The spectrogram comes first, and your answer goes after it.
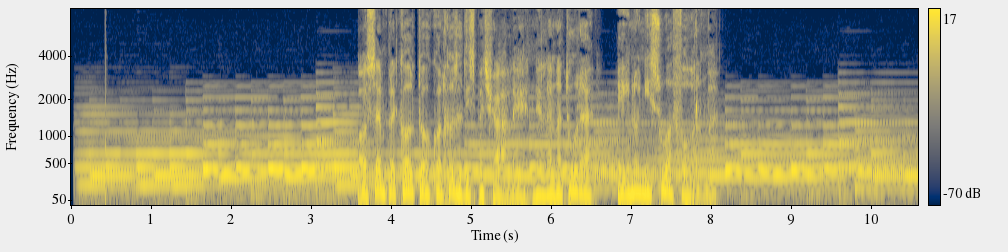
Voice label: italian voice over male documentary

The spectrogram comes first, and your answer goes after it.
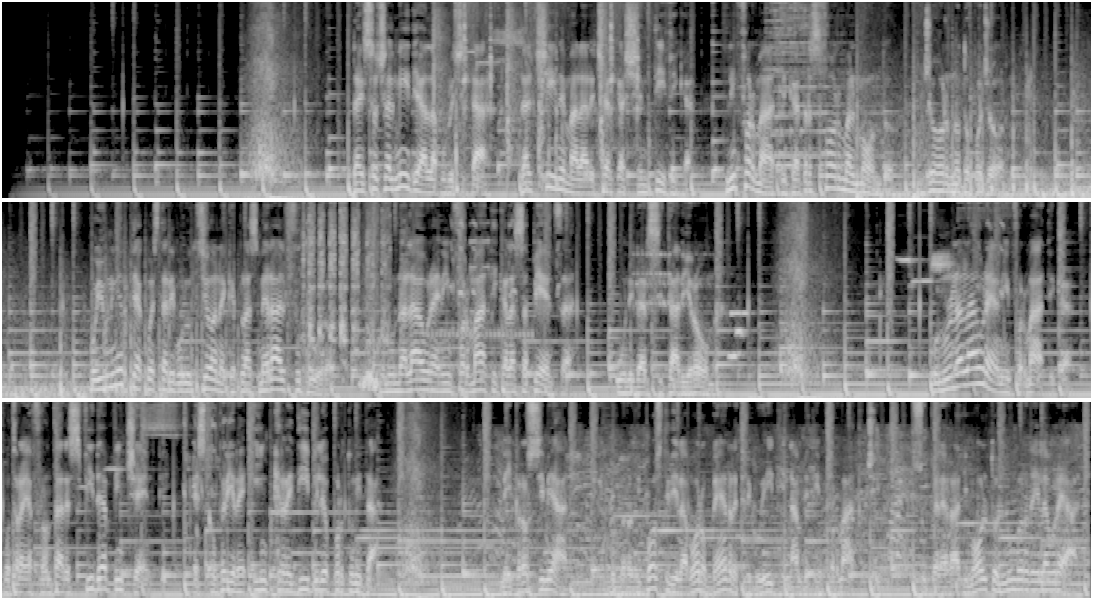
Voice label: italian voice over male narrator

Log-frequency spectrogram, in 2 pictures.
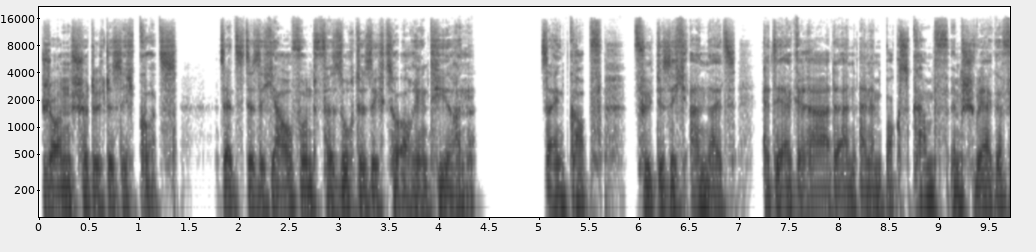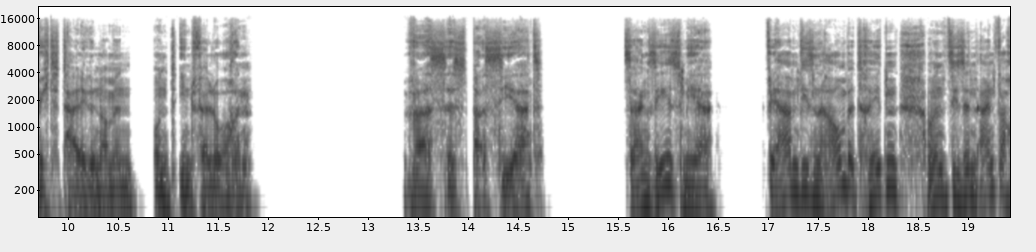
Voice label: german voice over male audiobook

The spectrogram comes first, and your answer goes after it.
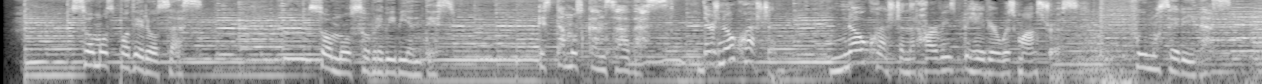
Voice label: spanish voice over female documentary

